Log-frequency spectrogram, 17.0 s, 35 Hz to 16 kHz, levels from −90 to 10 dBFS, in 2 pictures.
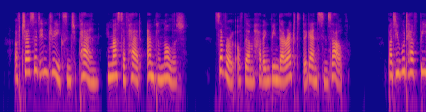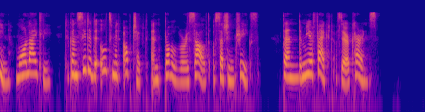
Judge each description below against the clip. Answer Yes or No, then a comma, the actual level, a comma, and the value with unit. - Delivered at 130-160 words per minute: Yes, average, 155 wpm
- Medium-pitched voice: No, high, 230 Hz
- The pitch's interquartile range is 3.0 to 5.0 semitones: No, wide, 5.6 semitones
